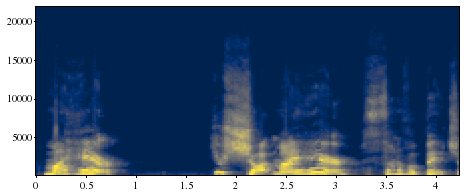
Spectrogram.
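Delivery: high, indignant shriek over her hair; put-on voice, slow and outraged; outraged princess voice.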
